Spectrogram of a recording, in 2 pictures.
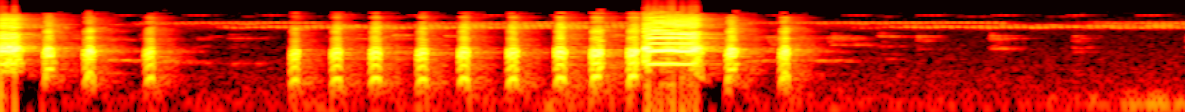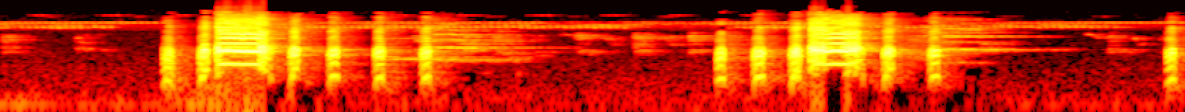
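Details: Repeated cackling from a red junglefowl hen: three cycles of accelerating short clucks, each climaxing in a loud harsh squawk, separated by quiet gaps with a faint insect whine.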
